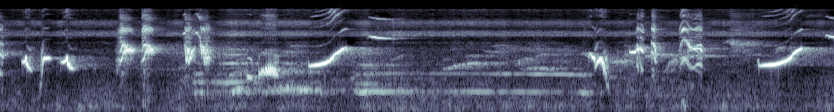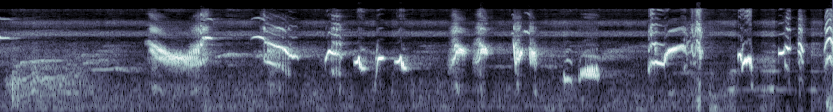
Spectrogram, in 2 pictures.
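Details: Black-breasted white-rumped shama singing in the forest, used to coax a caged shama that has gone quiet: energetic mix of upslurred whistles and clipped chirps in rapid clusters, with a constant high insect whine.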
